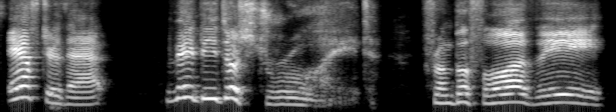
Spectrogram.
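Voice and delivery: very slow, hammed-up Shakespearean declamation; mock Shakespearean accent. Warning against following other nations, hammy mock Shakespearean accent. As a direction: stretch every word in fake Shakespearean. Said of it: "we're saying it in a Shakespearean accent".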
